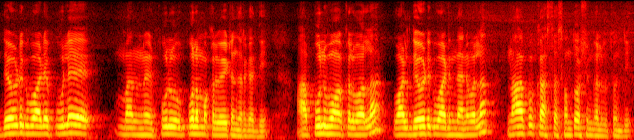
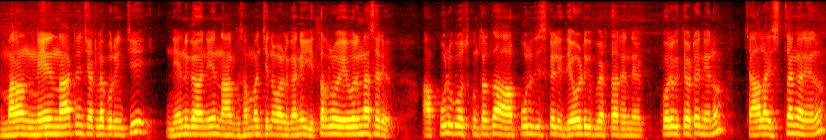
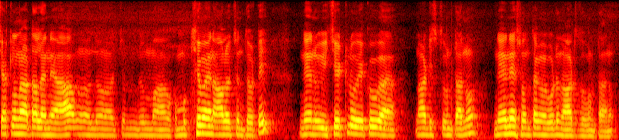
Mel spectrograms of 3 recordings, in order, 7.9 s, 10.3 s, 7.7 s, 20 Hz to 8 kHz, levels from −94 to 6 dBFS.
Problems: none marked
